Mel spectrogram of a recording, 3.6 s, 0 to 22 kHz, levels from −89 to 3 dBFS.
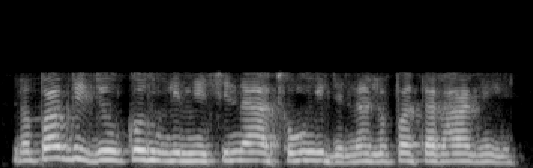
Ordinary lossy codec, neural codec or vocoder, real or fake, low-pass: none; codec, 16 kHz, 4.8 kbps, FACodec; fake; 3.6 kHz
